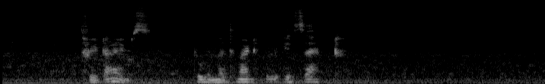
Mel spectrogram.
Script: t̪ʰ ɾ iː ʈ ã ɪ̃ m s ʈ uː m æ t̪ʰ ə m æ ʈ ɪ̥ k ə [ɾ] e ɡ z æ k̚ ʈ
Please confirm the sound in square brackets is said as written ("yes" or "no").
no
